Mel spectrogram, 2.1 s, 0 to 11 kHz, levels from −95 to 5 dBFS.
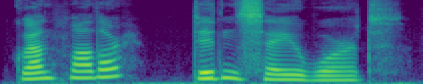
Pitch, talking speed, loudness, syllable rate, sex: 225 Hz, 140 wpm, -17 LUFS, 4.5 syllables/s, female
